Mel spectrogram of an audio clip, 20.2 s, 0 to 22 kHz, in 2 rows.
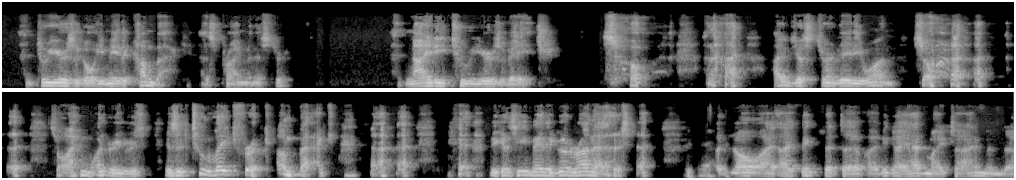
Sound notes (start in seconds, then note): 9.4 laughs; 14.3 laughs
